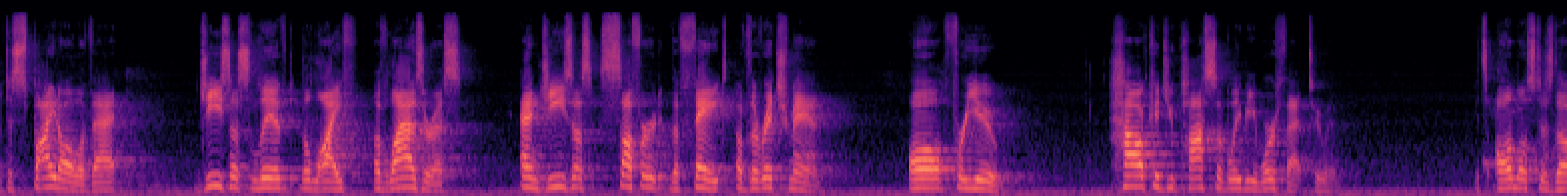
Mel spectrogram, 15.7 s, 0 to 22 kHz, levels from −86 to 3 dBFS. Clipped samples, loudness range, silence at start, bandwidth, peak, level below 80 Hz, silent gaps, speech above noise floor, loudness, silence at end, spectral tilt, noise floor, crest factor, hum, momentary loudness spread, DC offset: under 0.1%; 4 LU; 0 s; 16 kHz; -8 dBFS; -54 dBFS; none; 26 dB; -26 LUFS; 0 s; -3.5 dB/octave; -52 dBFS; 20 dB; none; 12 LU; under 0.1%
